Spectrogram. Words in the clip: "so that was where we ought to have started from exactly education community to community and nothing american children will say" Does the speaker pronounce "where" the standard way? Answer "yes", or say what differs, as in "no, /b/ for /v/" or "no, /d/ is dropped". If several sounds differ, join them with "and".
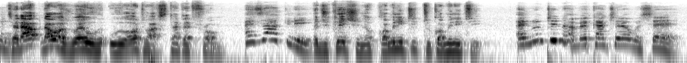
no, /w/ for /ɹ/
